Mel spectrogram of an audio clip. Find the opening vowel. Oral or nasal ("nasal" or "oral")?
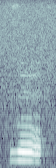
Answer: nasal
